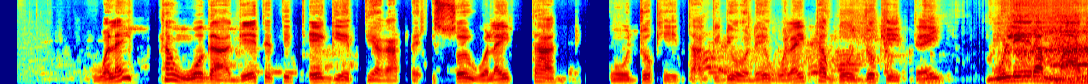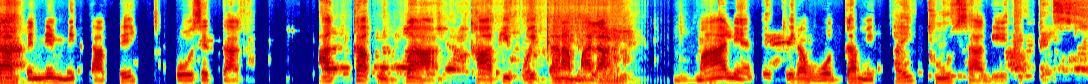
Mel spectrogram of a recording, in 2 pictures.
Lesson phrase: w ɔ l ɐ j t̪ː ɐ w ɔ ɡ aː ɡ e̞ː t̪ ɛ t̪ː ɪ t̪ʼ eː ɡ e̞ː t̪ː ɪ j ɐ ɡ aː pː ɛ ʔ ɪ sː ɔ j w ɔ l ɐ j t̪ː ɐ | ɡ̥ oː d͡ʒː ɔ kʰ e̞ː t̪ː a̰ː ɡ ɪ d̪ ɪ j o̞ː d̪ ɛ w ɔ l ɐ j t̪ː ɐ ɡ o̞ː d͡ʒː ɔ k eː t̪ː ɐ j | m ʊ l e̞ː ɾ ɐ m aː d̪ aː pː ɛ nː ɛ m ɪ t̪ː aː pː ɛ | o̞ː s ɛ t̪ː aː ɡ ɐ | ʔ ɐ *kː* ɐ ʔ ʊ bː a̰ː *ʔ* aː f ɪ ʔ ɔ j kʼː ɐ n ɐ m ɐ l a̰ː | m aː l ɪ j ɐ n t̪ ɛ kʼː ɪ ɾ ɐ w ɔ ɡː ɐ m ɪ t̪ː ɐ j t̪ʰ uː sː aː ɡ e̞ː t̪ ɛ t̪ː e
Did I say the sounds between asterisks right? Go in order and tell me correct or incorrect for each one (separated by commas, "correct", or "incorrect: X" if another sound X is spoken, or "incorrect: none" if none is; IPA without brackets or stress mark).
correct, incorrect: k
